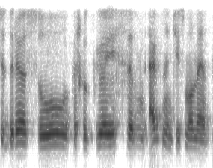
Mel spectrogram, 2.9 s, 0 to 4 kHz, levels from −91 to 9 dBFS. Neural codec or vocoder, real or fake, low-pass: codec, 24 kHz, 3.1 kbps, DualCodec; fake; 3.6 kHz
